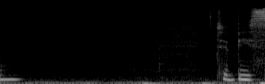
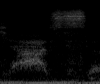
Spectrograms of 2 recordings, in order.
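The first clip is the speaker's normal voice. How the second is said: barely audible, drawn-out whisper; hushed inward affirmation; whispered yes; 18 dB quieter than usual. Real, not acted. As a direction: breathe the word out in a whisper. Whispered yes inside the meditation.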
